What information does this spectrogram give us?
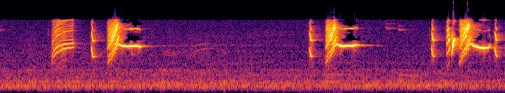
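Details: Moulting European goldfinch, subspecies parva, coupleur singer from El Bordj, giving three short bursts of harsh, twangy chirps with a bent upward note, separated by silent gaps of about two seconds.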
